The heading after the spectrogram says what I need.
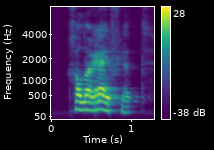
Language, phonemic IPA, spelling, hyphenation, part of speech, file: Dutch, /ɣɑ.ləˈrɛi̯ˌflɛt/, galerijflat, ga‧le‧rij‧flat, noun, Nl-galerijflat.ogg
- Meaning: a tower block with exits on an open hallway or otherwise with interconnected balconies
